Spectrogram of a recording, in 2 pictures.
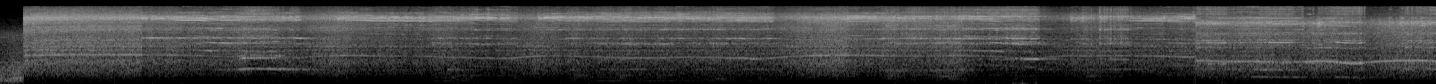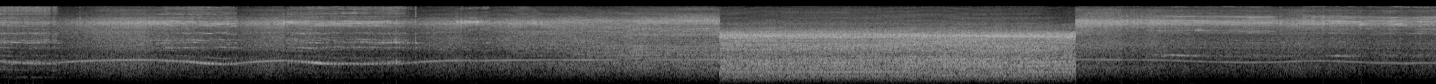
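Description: Angle grinder with a thin cut-off disc cutting through a steel saw blade: a loud hiss of the disc in the metal over the motor's whine, which wavers and dips as the cut loads it. For a few seconds in the last third the whine gives way to a coarser, lower grinding.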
